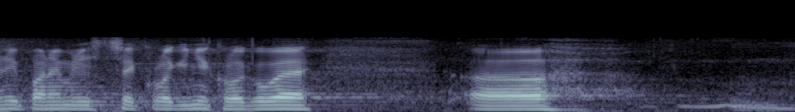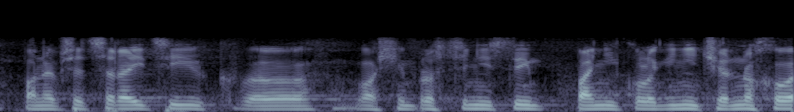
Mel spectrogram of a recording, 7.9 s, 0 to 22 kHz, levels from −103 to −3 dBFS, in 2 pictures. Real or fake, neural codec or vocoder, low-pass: real; none; 5.4 kHz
